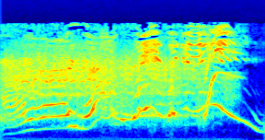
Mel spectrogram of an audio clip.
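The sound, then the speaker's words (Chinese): A human voice imitates a big wolf roaring and shouting as it lunges toward a hole: one loud, sustained growling cry with wavering pitch that swoops up sharply near the end, then slides down and fades. “大野狼站了起来，挺挺身子，他深深的吸了一口气，然后大吼大叫的向洞扑去。”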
